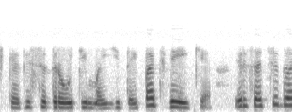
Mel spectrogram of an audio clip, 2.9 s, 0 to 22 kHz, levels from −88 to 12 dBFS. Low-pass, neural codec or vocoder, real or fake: 10.8 kHz; none; real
